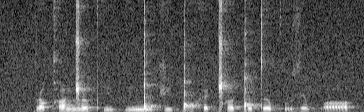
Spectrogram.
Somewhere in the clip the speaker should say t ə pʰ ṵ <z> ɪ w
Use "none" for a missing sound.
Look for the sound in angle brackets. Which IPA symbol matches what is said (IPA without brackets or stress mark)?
z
